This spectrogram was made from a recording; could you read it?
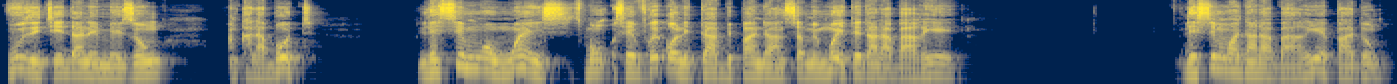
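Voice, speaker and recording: A man's voice: mid-range voice, expressive, normal speed, pauses often, fairly bright tone. A man, lecturing and pleading in a social media live monologue. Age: 30s. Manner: preachy, lecturing, pleading then scolding.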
